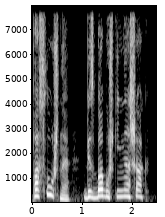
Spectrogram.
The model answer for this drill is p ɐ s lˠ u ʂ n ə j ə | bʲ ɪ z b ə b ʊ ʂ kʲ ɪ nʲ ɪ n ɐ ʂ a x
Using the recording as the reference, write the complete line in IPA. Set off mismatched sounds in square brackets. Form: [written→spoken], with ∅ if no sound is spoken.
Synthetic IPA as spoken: p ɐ s lˠ u ʂ n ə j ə | bʲ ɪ z b [ə→a] b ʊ ʂ kʲ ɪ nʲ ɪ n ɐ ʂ a [x→k]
